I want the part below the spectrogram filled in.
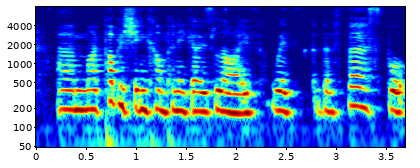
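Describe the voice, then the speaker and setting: A woman speaks with an English accent in a dark, mellow tone. Her voice is somewhat breathy and fairly low in pitch. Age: 60s. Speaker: lifestyle vlogger. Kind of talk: direct-to-camera vlog talk. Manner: conversational.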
